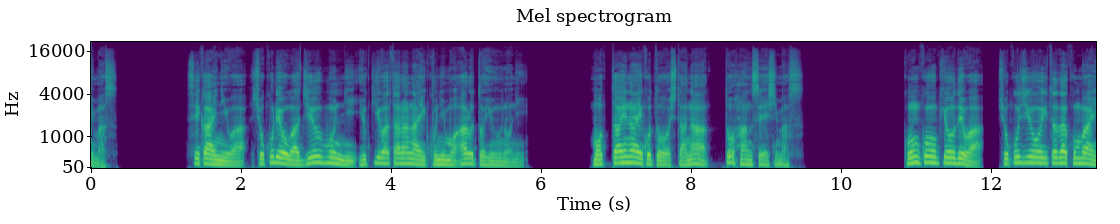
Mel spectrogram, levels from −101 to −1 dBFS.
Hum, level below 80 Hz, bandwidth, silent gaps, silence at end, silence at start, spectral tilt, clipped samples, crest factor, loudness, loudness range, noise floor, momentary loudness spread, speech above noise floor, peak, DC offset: none; -58 dBFS; 16 kHz; 0.39-1.27 s, 5.88-6.64 s, 9.53-10.84 s, 11.90-12.10 s; 0 s; 0 s; -7 dB/octave; under 0.1%; 14 dB; -24 LUFS; 4 LU; under -90 dBFS; 11 LU; over 67 dB; -10 dBFS; under 0.1%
